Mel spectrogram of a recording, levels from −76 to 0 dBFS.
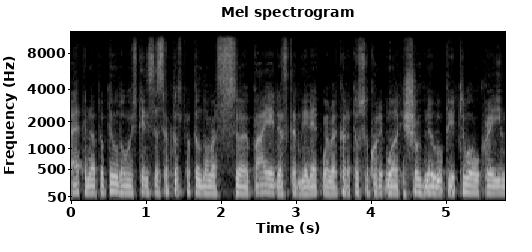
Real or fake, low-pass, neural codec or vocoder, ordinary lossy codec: fake; 10.8 kHz; codec, 24 kHz, 0.9 kbps, WavTokenizer, medium music audio release; AAC, 48 kbps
